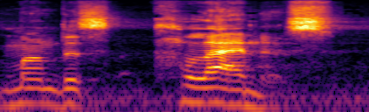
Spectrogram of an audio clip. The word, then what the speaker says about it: Mundus Planus: it's pronounced Mundus Planus, actually.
